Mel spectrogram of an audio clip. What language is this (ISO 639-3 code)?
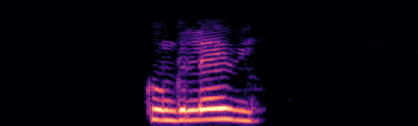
luo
